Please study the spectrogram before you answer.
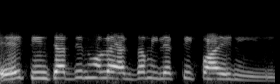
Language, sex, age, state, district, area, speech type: Bengali, female, 30-45, West Bengal, North 24 Parganas, urban, conversation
